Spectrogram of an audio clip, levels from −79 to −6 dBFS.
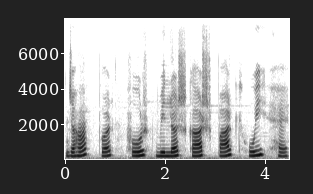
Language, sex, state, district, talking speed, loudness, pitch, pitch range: Hindi, female, Bihar, Patna, 105 wpm, -17 LUFS, 225 Hz, 220-245 Hz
